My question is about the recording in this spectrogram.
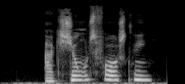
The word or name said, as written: aktionsforskning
